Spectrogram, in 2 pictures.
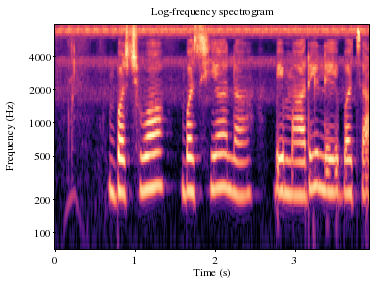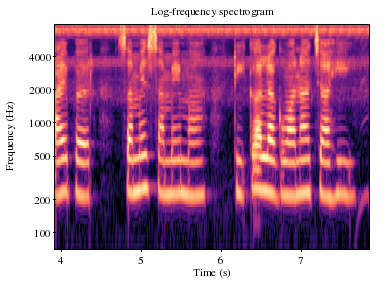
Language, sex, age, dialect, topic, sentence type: Chhattisgarhi, female, 18-24, Eastern, agriculture, statement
